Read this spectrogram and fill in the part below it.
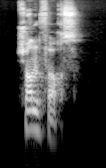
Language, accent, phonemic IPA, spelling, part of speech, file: French, France, /ʃɑ̃ d(ə) fɔʁs/, champ de force, noun, LL-Q150 (fra)-champ de force.wav
- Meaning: 1. force field, field 2. force field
